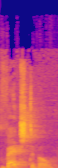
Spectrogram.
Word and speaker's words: vegetable: So try to tell your students, if the stressed syllable is here, the rest will be reduced, okay? They will never say vegetable because this is the strongest syllable, right?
